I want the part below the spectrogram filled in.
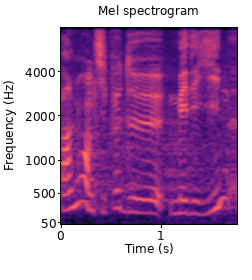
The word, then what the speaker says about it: Medellín: C'est difficile à prononcer en fait. C'est Là-bas, ils disent Medellín. En fait, c'est un petit mix entre Medellín et Medellín.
